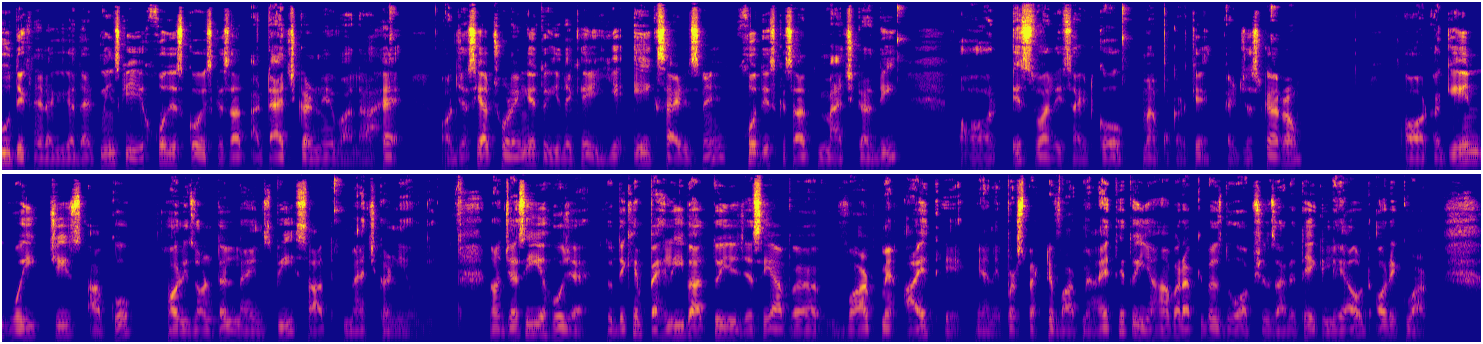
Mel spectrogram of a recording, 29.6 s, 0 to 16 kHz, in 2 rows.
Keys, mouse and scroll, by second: 8.9-20.6 drag.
